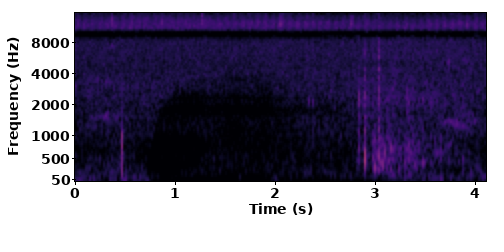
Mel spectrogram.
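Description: Faint, quiet background with one small click about half a second in; a short spoken "Oh" near the end.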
